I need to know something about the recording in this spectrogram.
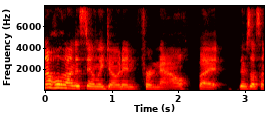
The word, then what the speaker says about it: Donen: It says Donen.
